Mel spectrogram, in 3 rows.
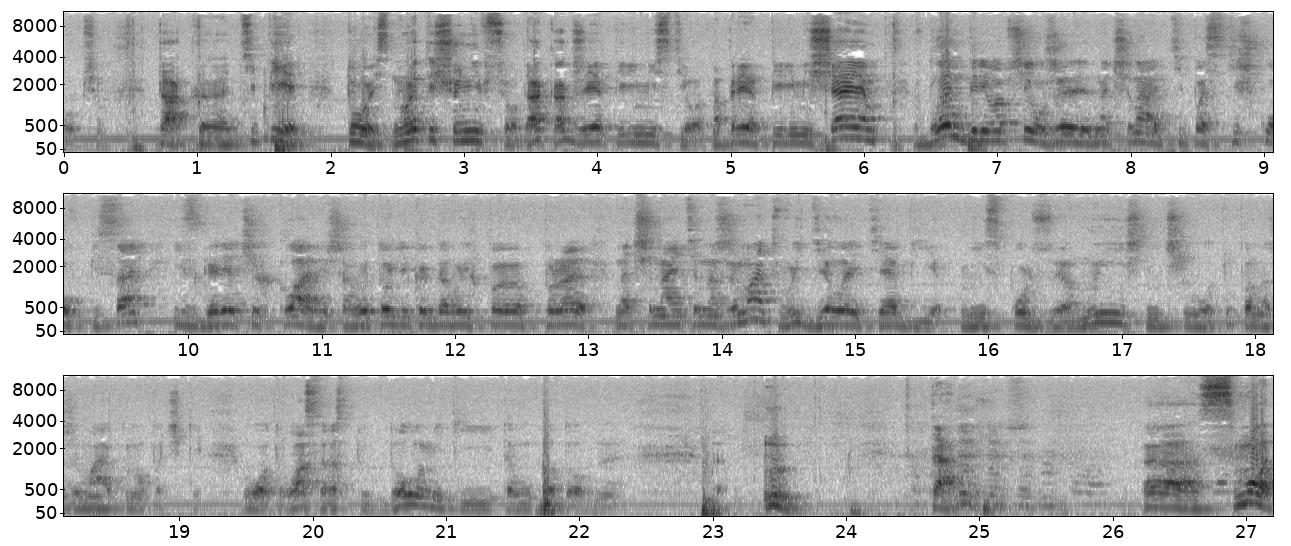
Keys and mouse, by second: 23.5-27.0 middle drag.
